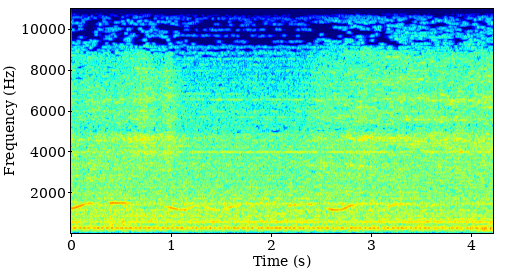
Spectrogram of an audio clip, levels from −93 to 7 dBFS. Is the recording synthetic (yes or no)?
no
